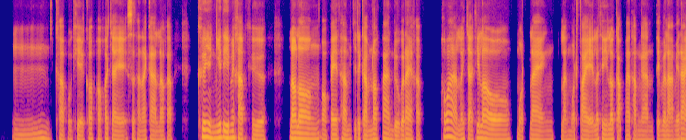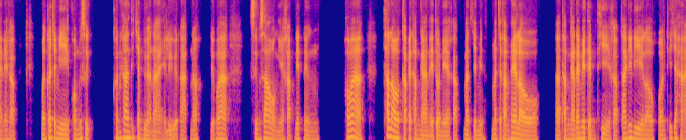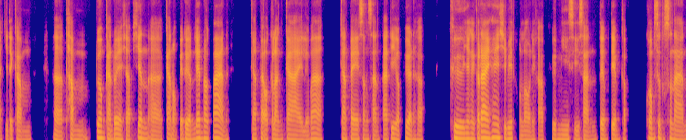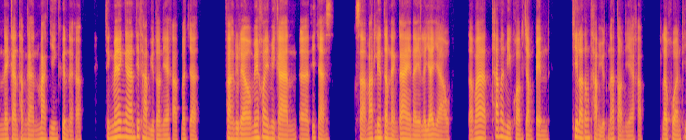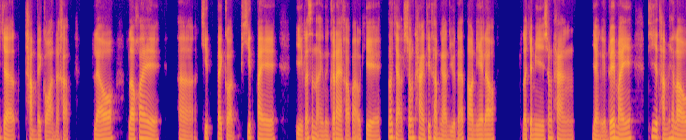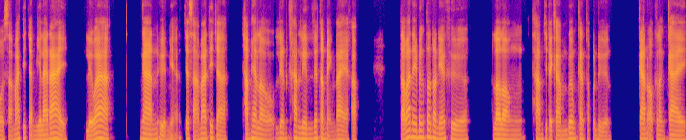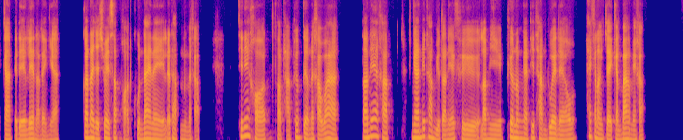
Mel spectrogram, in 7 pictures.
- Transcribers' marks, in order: "ครับ" said as "ชับ"; tapping; other background noise
- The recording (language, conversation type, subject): Thai, advice, หลังจากภาวะหมดไฟ ฉันรู้สึกหมดแรงและกลัวว่าจะกลับไปทำงานเต็มเวลาไม่ได้ ควรทำอย่างไร?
